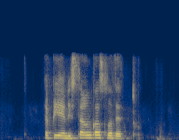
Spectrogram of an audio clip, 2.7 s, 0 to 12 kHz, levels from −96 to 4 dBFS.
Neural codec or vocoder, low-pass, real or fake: codec, 16 kHz, 2 kbps, X-Codec, HuBERT features, trained on general audio; 7.2 kHz; fake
